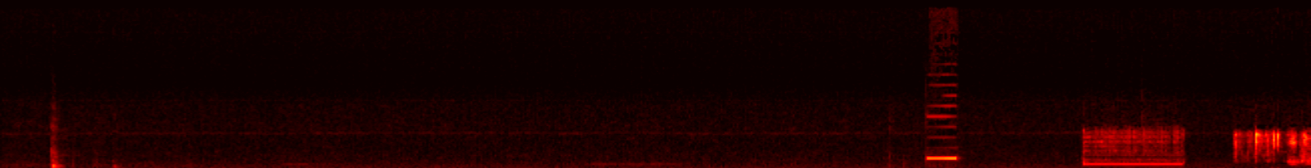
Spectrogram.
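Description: signal or alarm, telephone ringing tone

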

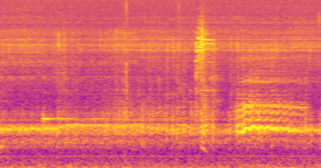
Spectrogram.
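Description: animal, goat bleating

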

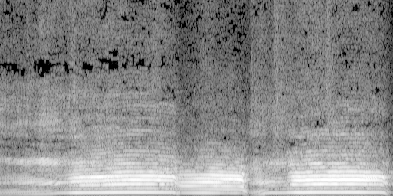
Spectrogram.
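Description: animal, cow mooing

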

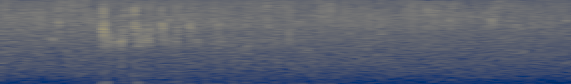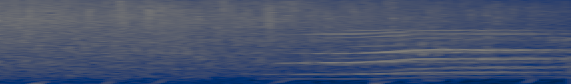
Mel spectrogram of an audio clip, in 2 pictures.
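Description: nature, rain falling

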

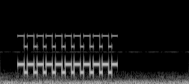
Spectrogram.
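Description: signal or alarm, phone ringing

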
